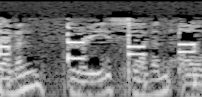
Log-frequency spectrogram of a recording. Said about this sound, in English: Dial the wrong number. Here we go.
